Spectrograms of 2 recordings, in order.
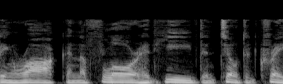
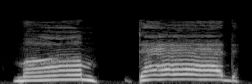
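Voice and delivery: high drawn-out call; shouting across. A narrator's reading. Boy calling parents across the chasm, shouting. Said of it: "he shouted to the other side".

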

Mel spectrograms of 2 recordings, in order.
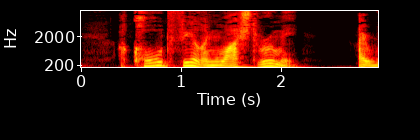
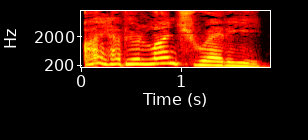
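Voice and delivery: much higher, louder thin mother's voice; pleading mother calling; 14 semitones higher, 4 dB louder than usual. A narrator's reading. May calling after her son as he leaves, high pleading. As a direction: call after him, pleading. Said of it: "May Castellan called after him".

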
